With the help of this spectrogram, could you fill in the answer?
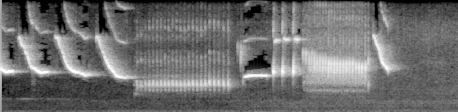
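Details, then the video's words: Canary singing for training: down-slurred whistles, then a rolling trill, a short sharp note and a harsh buzzy burst ending in a rising slur. "Most spectacular video training!! Make your canary singing everyday"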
